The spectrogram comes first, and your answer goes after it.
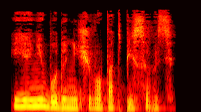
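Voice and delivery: plain

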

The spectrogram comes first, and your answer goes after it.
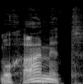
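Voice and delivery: Мухаммед with the second syllable хам stressed. Teaching how the prophet's name should sound: stress on 'хам' in Мухаммед. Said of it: "с ударением на втором слоге".

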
